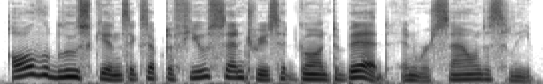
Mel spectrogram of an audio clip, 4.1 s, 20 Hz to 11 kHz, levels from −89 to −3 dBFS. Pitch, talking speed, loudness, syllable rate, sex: 175 Hz, 220 wpm, -16 LUFS, 5.2 syllables/s, female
